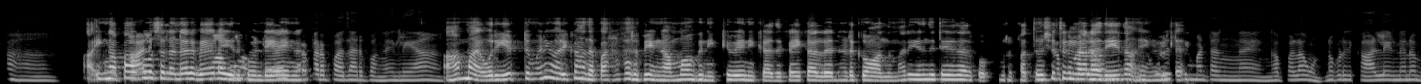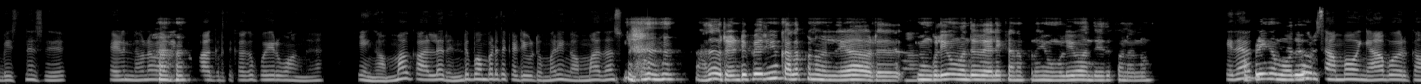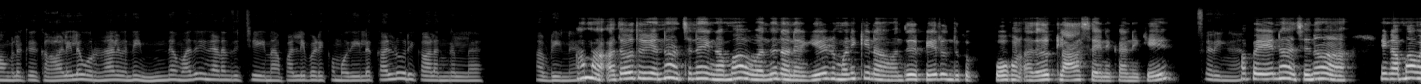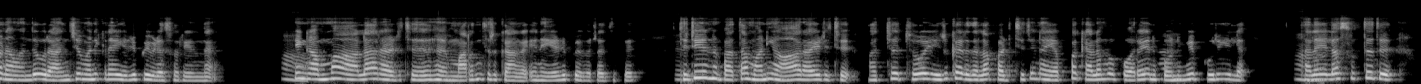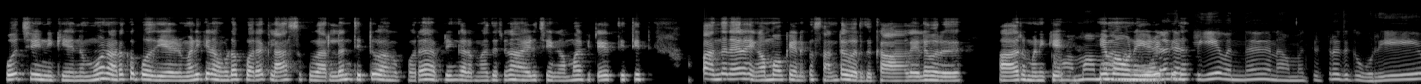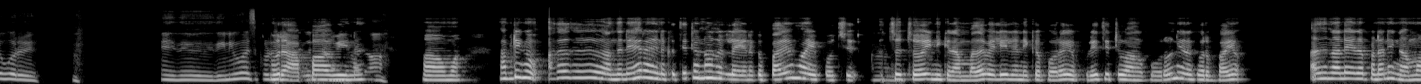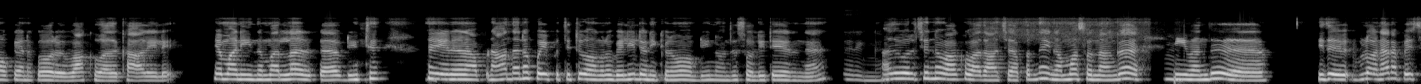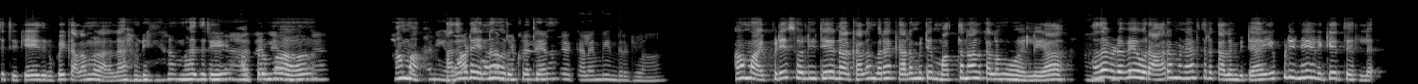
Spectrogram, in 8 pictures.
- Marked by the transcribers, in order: distorted speech; other background noise; other noise; laughing while speaking: "அந்த பரபரப்பு"; static; in English: "பிஸ்னெஸ்சு"; mechanical hum; chuckle; chuckle; in English: "கிளாஸ்"; in English: "அலார்ம்"; chuckle; tapping; laughing while speaking: "அப்டின்ட்டு"; laugh; laughing while speaking: "அப்டிங்கிற மாதிரி"
- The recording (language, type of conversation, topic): Tamil, podcast, காலை எழுந்ததும் உங்கள் வீட்டில் என்னென்ன நடக்கிறது?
